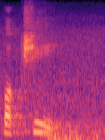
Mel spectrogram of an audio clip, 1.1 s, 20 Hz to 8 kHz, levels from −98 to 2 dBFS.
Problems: none marked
